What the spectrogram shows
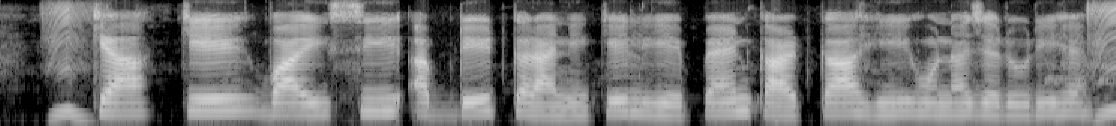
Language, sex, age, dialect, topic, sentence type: Hindi, female, 18-24, Kanauji Braj Bhasha, banking, statement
